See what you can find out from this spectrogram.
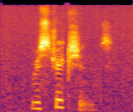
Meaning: plural of restriction
- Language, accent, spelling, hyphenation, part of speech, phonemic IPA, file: English, US, restrictions, re‧stric‧tions, noun, /ɹɪˈstɹɪkʃənz/, En-us-restrictions.ogg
